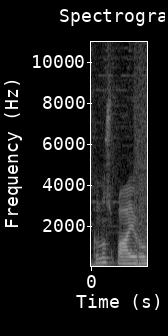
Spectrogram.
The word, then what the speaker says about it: Spyro: Spiro, che tra l'altro, da quello che so, è la pronuncia corretta, perché si parla di Pyros, no? Si parla del greco, per cui la pronuncia corretta dovrebbe essere Spiro.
